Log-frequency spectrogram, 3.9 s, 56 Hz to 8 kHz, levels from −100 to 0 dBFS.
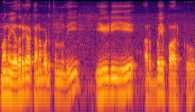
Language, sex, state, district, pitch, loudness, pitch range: Telugu, male, Telangana, Komaram Bheem, 120 Hz, -16 LUFS, 110-130 Hz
